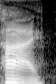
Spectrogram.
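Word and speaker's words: Chai: that's pronounced shot o spelled CH AI but it's pronounced hi that's just a reference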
